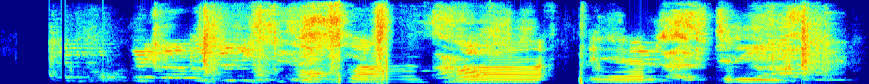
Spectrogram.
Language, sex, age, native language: Icelandic, male, 9, Icelandic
